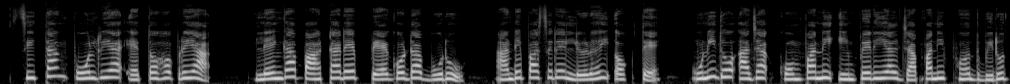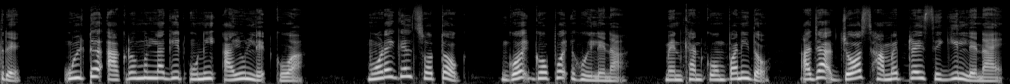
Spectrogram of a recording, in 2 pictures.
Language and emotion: Santali, neutral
